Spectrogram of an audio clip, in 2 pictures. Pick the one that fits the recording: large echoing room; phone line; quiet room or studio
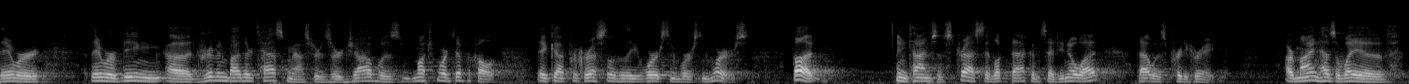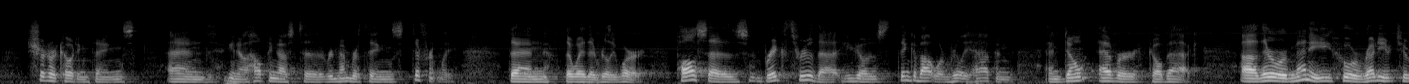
large echoing room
